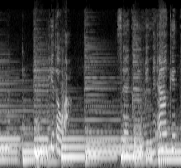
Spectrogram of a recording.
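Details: Strummed acoustic guitar music plays loudly throughout, with a voice in the mix and no animal sound.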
